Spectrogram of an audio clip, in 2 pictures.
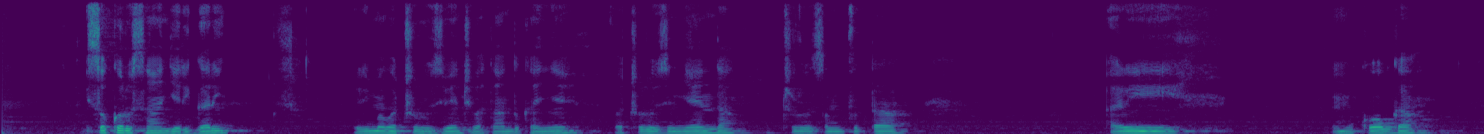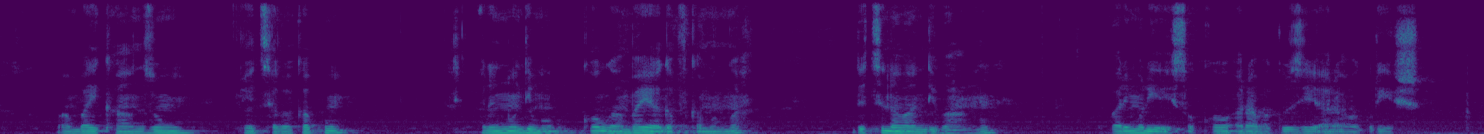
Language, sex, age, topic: Kinyarwanda, male, 18-24, finance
